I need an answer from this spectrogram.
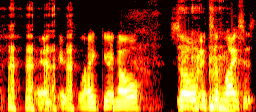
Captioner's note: laughing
